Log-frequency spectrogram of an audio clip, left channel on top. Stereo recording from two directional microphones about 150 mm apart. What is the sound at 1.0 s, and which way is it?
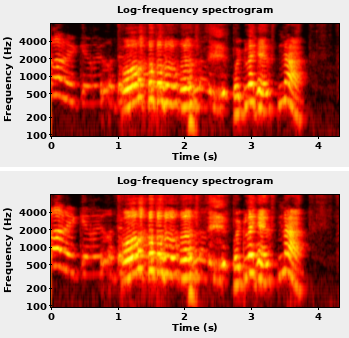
Speech, 20° left (ahead or behind).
